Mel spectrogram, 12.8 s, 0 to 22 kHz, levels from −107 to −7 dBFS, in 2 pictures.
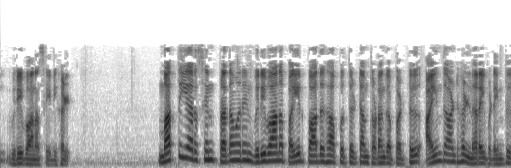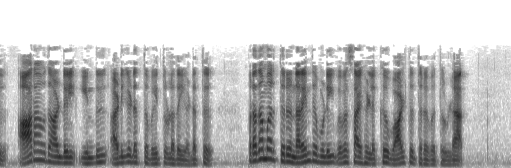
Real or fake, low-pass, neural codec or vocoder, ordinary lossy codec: real; 7.2 kHz; none; none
